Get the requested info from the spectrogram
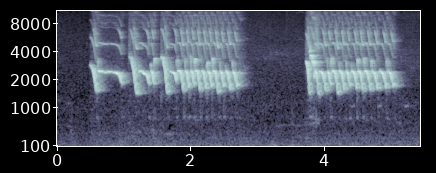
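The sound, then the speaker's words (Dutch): A bird sings loud in two bursts of rapid, trilling notes, the first phrase longer and the second after a short pause, with no other sounds around it. “Dat is een vogeltje.”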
